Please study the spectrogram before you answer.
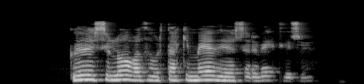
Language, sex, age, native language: Icelandic, female, 20-29, Icelandic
